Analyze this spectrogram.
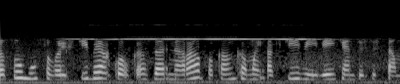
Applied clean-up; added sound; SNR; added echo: none; Squeak / Vehicle; 9 dB; none.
